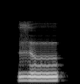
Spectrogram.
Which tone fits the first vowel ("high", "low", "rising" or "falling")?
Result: low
